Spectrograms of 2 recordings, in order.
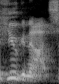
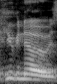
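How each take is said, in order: First: The final consonant sound is pronounced. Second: The final consonant sound is left silent.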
